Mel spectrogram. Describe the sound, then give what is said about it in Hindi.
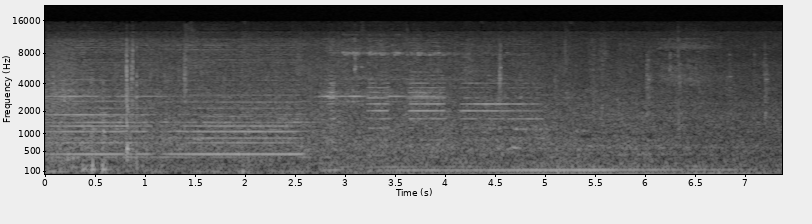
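Car horns blare in steady, overlapping honks over a low rumble of congested traffic on a blocked road where the vehicles are not moving. One long blast sounds at the start, and further horn tones follow later. “अरे तुम हॉर्न क्यों बजा रहे हो? देख रहे हो ना रास्ता बंद है, आगे नहीं बढ़ रही है ना गाड़ियां, बस रास्ता रोके हुए।”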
